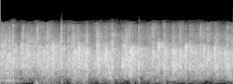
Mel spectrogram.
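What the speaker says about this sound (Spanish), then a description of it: "Yo creo que merece un aplauso," Audience applause at the close of a philosophy seminar session, dense, continuous clapping from a room full of people, steady and fairly loud throughout.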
